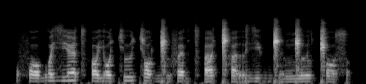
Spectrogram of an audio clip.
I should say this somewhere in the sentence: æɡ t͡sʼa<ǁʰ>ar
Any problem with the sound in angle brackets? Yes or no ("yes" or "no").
no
